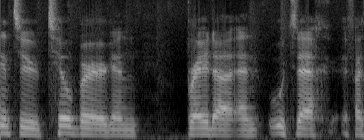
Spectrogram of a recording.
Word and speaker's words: Utrecht: But going into Tilburg and Breda and Utrecht, if I said it right. Yeah, How do you say it? Utrecht.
